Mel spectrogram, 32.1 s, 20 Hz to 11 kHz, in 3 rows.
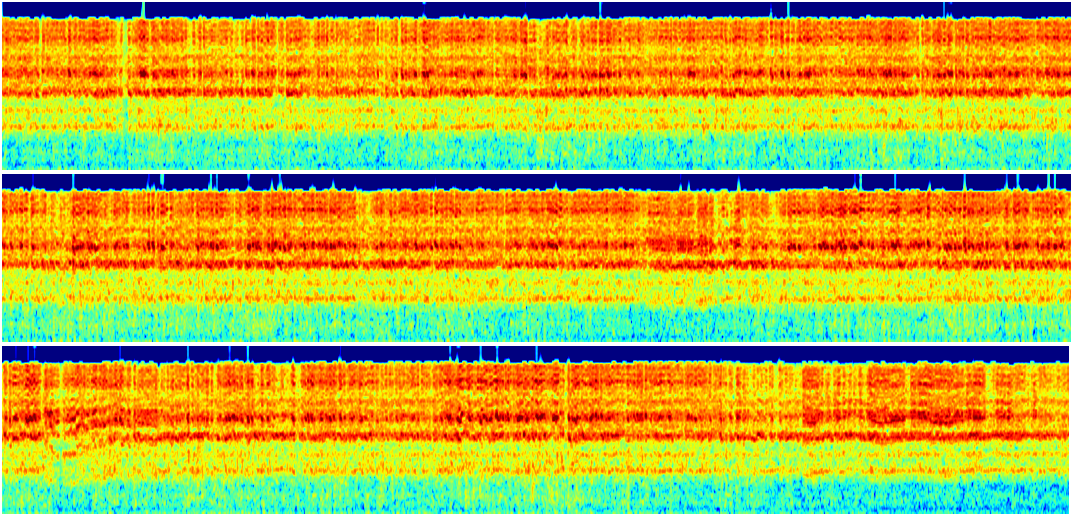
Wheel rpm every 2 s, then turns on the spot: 230, 230, 230, 230, 230, 240, 230, 230, 230, 220, 220, 210, 230, 230, 230, 230.
none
